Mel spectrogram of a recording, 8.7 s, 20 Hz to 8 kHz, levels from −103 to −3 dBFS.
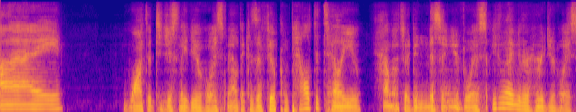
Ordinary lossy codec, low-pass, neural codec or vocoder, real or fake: AAC, 32 kbps; 7.2 kHz; codec, 24 kHz, 1 kbps, SNAC; fake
